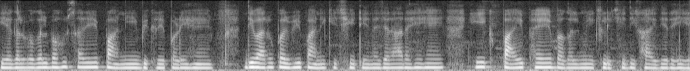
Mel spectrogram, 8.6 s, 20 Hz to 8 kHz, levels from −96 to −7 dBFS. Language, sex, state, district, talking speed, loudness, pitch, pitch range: Hindi, female, Uttar Pradesh, Jyotiba Phule Nagar, 200 wpm, -18 LUFS, 170 Hz, 160-185 Hz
